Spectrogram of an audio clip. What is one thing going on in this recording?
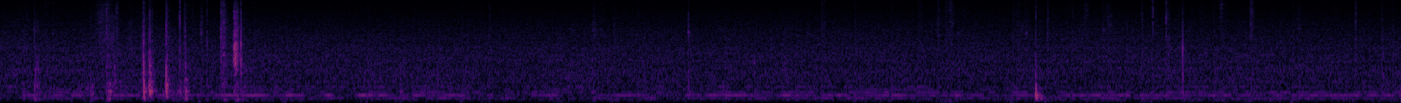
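Rolls of tape clack as they are placed into a plastic box.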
